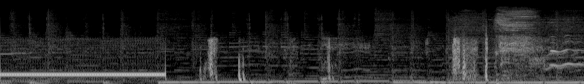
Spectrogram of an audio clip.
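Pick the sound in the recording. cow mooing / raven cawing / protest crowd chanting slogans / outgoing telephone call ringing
outgoing telephone call ringing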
